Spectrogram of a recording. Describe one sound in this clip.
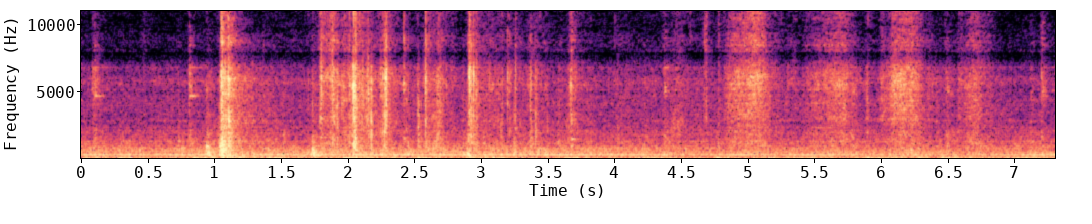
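Parts of a machine click and knock as a man handles them.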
